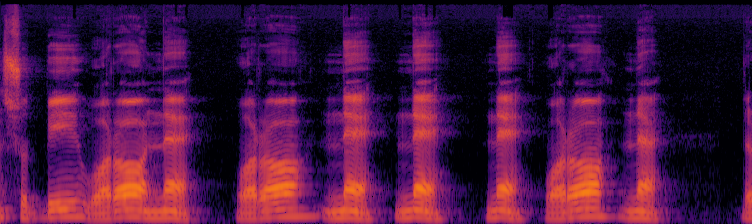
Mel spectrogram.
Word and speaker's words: ورانا: He pronounced the word wrong. He say وراني. It means behind us, but he pronounced it wrong. It should be ورانا. Behind us means ورانا na. At the end of the word, it's na na. The real pronunciation end of the word is na.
